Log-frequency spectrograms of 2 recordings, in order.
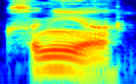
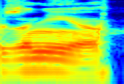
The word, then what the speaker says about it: Xenia: Maria married George Mikhailovich of Russia, and together they had two daughters, Nina and Xenia, or Zania. I think it's with he pronounced it with a Z, not the X.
